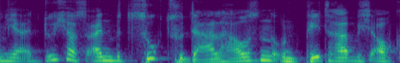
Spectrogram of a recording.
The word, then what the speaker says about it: Dahlhausen: Deine Geschichte spielt in Dahlhausen. Ne? Das nennen die Dahlhausener und Bochumer übrigens Dahlhausen, also auf der ersten Silbe betont.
